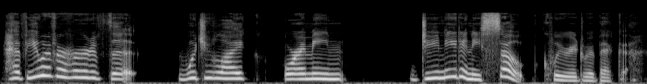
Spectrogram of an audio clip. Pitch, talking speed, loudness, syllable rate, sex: 265 Hz, 160 wpm, -15 LUFS, 5.0 syllables/s, female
